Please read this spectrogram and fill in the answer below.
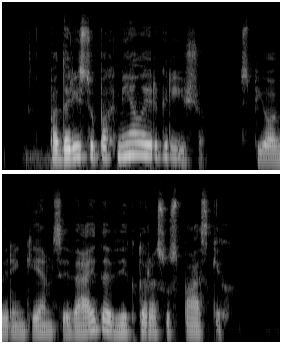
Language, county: Lithuanian, Vilnius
